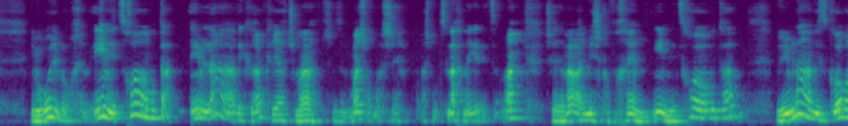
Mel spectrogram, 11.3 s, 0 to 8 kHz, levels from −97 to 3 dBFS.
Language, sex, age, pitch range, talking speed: English, male, 30-49, 125-190 Hz, 145 wpm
